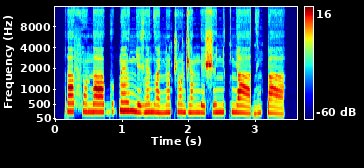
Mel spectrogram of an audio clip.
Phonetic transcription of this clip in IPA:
ɾ a˧ f ɔ̃˧ n aː˧ ɡʷ ɨ˧ k͡p ɛ̃˦ l ɲ e˨ ɣ ɛ̃˦ d ã˨ ɲ ɔ̃˦ t͡ʃ ɔ̃˦ d͡ʒ ã˦ ŋ e˦˨ ʃ ɨ˦ ɲ ə˦ k ɲ aː˦˨ d ĩ˦ k͡p a˦˨

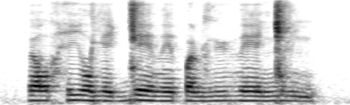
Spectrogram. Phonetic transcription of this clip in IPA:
ø lˠ h i o̯ j e ɟ e β e p ʌ ɳ ɣ y β e ŋ͡ǀ y ɲ

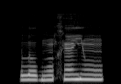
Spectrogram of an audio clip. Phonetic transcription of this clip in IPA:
l o ɡ õ x ɛ̃ j ũ

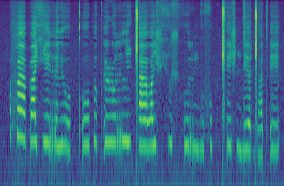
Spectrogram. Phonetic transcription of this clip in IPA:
f a p a ç e r ə lʲ o | kʼ o p ə pʼ ø ɭ o r l i ǁ a ɐ̯ lˠ i ʃ ç u ʃ h u r m b u f o p ǁʰ e ʃ n d e ɐ̯ ɡ͡ǁ a tʼ e

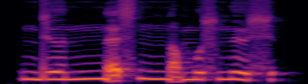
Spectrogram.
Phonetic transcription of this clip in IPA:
n d ø ə̯ nː æ̰ s nː ɑ̰ m o s ŋ ø s

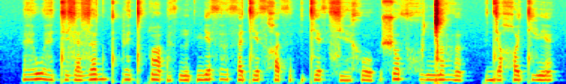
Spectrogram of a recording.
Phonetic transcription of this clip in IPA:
ɛ̤ w ɛ̤ tʲ ə z æ z ə d ə tʲ p ɛ̤ tʲ q ɛ̃ ʔ æ̤ θ n ɛ̃ tʲ nʲ æ θ ɦ ə θ æ tʲ e θ χ ɛ θ | tʲ æ θ sʲ æ̤ x u | ʃ o θ x ṳ ŋ͡ǀ ə̃ ɦ ə̃ | dʲ ɤ χ y tʲ vʲ æ̃

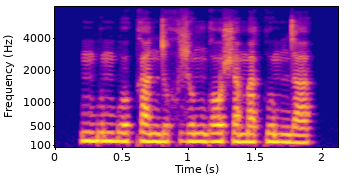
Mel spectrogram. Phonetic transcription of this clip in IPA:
m b u m b o k a n d o x z u ŋ ɡ ɔ ʃ a m a k u m n d a

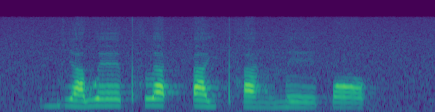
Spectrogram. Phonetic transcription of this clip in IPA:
b i˩˦ a̯ w ɛː˧ pʰ l a˦˥ k̚ ʔ a˧ j pʰ a˩˦ ŋ m eː˨˩ p ɔː˨˩ k̚

